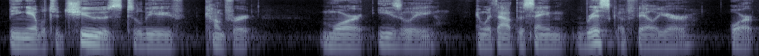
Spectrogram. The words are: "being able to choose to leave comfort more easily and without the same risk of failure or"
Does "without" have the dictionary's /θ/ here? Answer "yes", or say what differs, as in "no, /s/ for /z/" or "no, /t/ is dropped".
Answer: yes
